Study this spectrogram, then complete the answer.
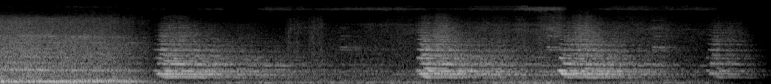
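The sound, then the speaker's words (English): A loud train horn blares in several long harmonic blasts, separated by brief pauses, over the steady low rumble of a rolling train. “All aboard the Taysom train. Conductor Dave is on the Taysom train.”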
